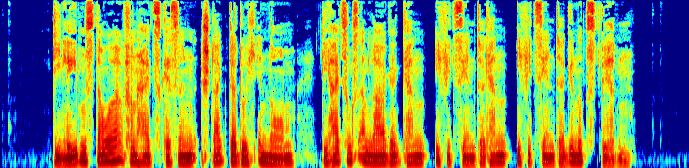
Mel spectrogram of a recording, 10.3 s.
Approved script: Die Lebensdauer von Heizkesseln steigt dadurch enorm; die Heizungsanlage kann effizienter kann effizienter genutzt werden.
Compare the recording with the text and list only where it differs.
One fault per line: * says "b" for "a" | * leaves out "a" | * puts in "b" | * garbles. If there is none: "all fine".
all fine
